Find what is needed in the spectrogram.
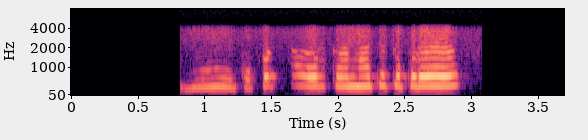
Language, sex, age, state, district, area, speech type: Hindi, female, 60+, Uttar Pradesh, Sitapur, rural, conversation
